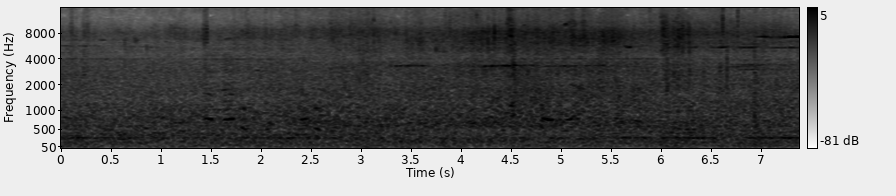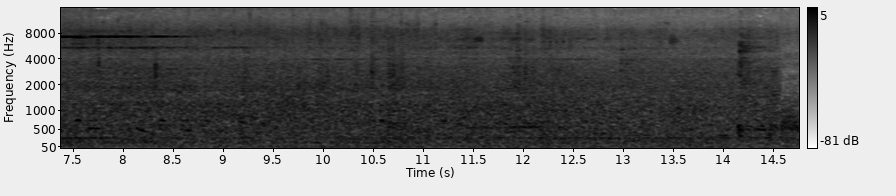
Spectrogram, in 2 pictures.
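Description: Steady street and traffic noise as a red trolleybus drives round the terminus loop and away, with a faint high whine briefly about halfway through.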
